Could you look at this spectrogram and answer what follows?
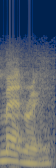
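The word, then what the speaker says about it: Mainwaring: Actually, it's pronounced Mannering.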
